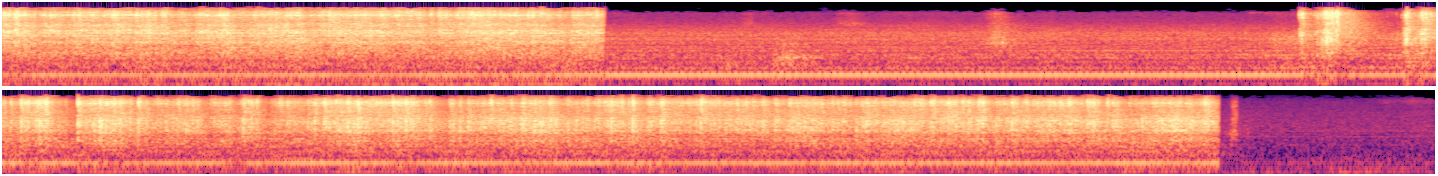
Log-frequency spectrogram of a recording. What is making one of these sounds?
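A welder crackles and sizzles steadily.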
